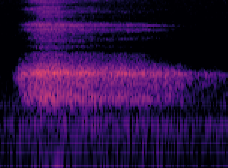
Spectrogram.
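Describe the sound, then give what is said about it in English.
A slow, deep breath during a guided relaxation exercise: one soft, airy stream of breath that swells quickly, holds, and then gradually fades away. “Deep breath. And out.”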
